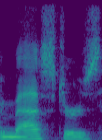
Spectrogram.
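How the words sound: It is said in an American accent.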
